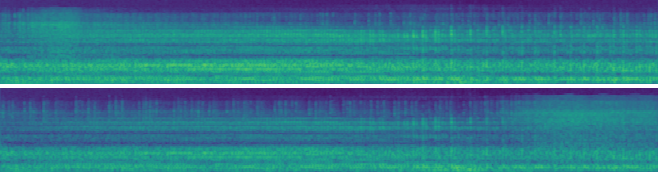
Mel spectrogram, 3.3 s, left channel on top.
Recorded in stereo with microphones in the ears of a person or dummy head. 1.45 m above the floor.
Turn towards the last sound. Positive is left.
turn(degrees=30)  # may be behind; listen again after turning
